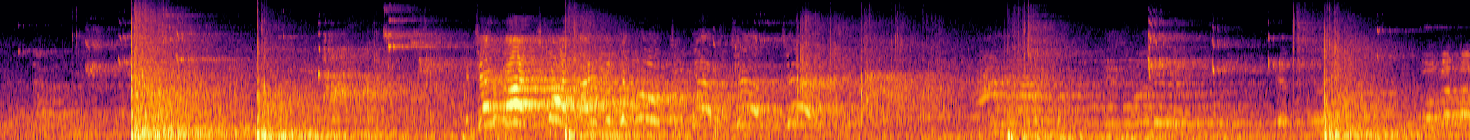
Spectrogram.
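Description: A volleyball is struck with sharp slaps that echo around a large hall.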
